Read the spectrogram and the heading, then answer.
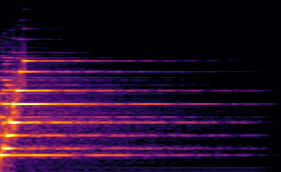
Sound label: Piano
